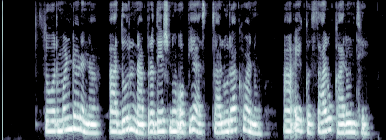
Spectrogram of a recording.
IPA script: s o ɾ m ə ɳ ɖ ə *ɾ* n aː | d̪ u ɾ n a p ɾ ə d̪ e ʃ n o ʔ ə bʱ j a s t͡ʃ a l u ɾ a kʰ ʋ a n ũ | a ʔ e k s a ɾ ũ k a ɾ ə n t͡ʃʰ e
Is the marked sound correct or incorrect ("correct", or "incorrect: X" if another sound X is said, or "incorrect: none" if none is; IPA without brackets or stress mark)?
incorrect: ɭ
